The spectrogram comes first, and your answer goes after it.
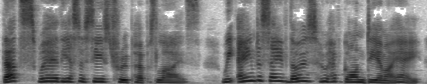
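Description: A woman voicing a scheming, pretentious partner Digimon that speaks in a measured, lofty way. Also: sits high, vocal fry. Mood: cool.

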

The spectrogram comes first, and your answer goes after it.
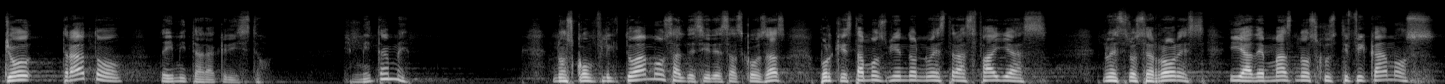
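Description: A man's voice: sits high, lively intonation, slow pace, a little mellow. A man teaching a sermon to a congregation, firing rhetorical questions at them one after another. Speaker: church teacher. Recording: long reverb of a church hall.

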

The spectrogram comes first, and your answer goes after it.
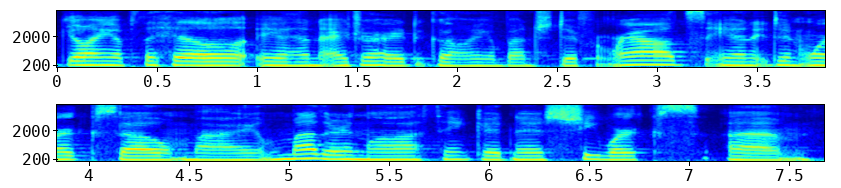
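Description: A woman co-hosting a podcast, telling a story in a relaxed, casual way. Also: fairly low pitch, moderate pace, few pauses. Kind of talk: casual chat.

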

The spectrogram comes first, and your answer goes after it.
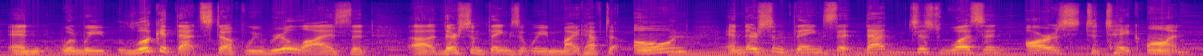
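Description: A man telling a personal story in a talk, earnest and halting, often repeating words as he goes. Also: fairly high pitch, animated, soft background music. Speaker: speaker.

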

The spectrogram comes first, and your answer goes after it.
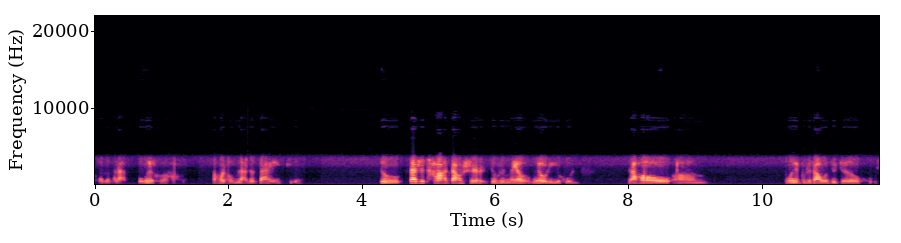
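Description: Over a tinny phone line, a woman caller shares a personal story with a radio show, wandering and hesitating with plenty of fillers and false starts. Her voice is on the low side, and there's no room sound.

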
